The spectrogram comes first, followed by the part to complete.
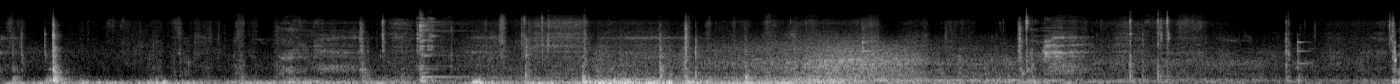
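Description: Hand ratchet and socket tightening the bolts of a car's rear brake caliper: scattered clicks and metal knocks, with a low rumble swelling in the middle.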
